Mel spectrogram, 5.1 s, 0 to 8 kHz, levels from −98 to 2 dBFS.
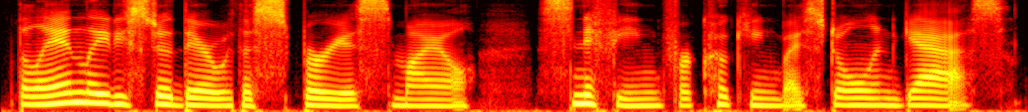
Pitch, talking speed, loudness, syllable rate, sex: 195 Hz, 165 wpm, -18 LUFS, 4.8 syllables/s, female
